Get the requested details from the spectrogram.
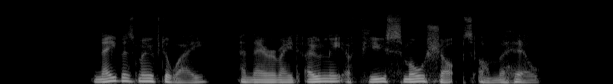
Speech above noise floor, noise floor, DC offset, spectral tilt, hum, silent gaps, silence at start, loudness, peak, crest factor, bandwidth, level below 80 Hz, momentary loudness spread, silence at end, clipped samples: over 57 dB; under -90 dBFS; under 0.1%; -7.5 dB/octave; none; none; 0.95 s; -34 LUFS; -16 dBFS; 18 dB; 11 kHz; -68 dBFS; 11 LU; 0.75 s; under 0.1%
